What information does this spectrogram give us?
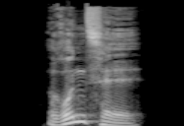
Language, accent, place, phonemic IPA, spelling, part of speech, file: German, Germany, Berlin, /ˈrʊntsl̩/, Runzel, noun, De-Runzel.ogg
- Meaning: wrinkle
